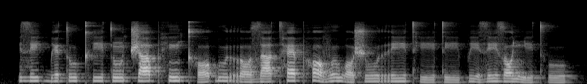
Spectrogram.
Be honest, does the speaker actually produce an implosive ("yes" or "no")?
yes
